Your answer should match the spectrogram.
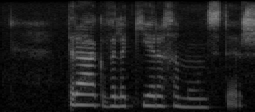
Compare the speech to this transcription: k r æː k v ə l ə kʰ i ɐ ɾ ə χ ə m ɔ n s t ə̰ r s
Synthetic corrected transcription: t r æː k v ə l ə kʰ i ə ɾ ə χ ə m ɔ n s t ə̰ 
